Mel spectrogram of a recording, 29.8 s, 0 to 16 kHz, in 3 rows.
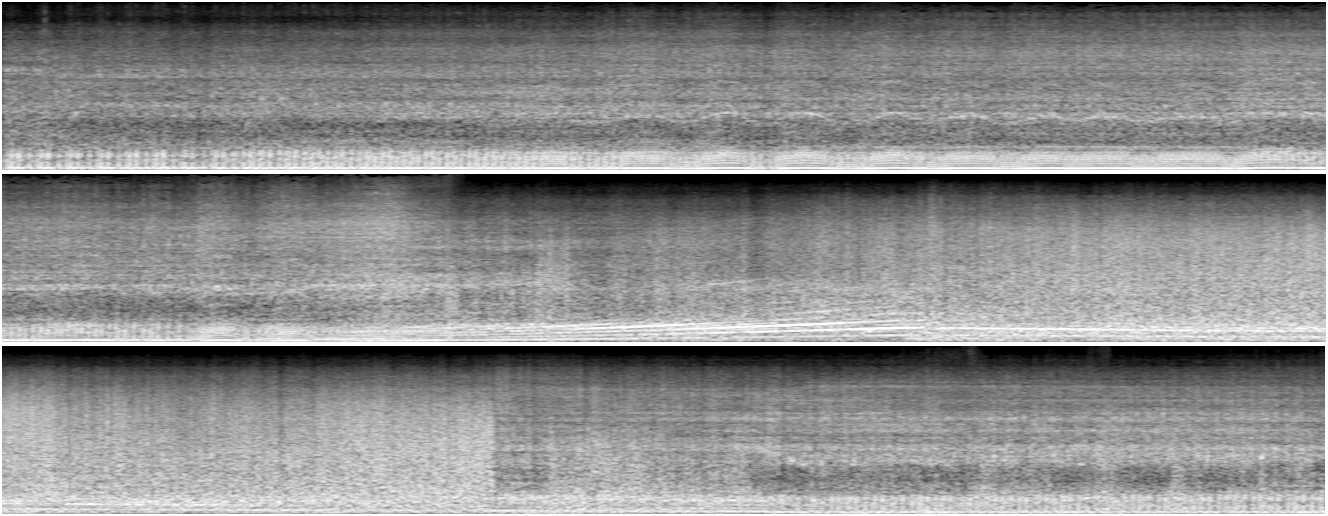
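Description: Kawasaki ZX-10R's inline-four engine running under the rider. About halfway through, its pitch climbs steeply as the bike accelerates, then falls away slowly as it slows, and the rushing hiss drops off suddenly about two-thirds of the way through.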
